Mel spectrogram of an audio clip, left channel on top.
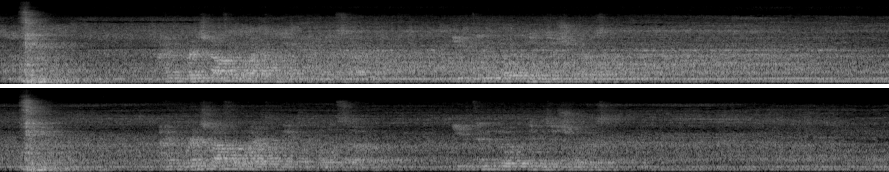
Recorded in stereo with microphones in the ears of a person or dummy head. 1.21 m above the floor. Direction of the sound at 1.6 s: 35° left (ahead or behind).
